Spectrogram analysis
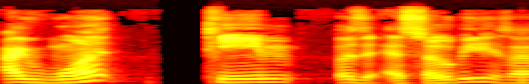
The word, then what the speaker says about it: Asobi: Was it Asobi? Is that how you say it? Asobo. No, Asobi.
